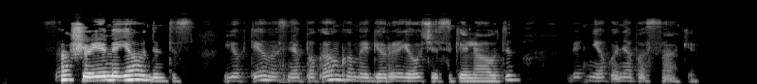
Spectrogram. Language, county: Lithuanian, Kaunas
